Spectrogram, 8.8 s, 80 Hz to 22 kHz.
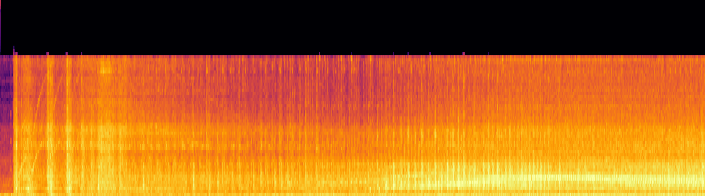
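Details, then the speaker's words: Mahindra Maximo (older vehicle) after replacing faulty cam sensor (old sensor gave no return signal; 5 V and ground wiring correct): starter cranks briefly, engine catches promptly and settles into steady even idle, holding accelerator; starts and runs normally. "Friends, ಗಾಡಿ start ಆಗಿದೆ. ಇದೇ cam sensor flower ಮತ್ತು ಹೋಗಿದೆ."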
